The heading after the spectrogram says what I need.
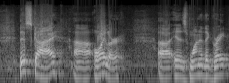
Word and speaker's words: Euler: And it is sort of pronounced a little different than you might try to say it based on the letters. This guy, Euler, is one of the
